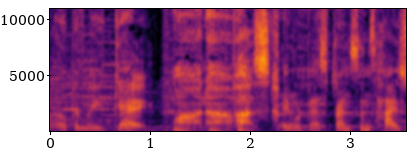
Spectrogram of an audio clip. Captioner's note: chanting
